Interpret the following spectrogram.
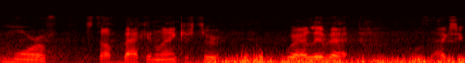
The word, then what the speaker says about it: Lancaster: been here that long most people say lancaster which is the proper pronunciation being that it was named for lancashire india uh england sorry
